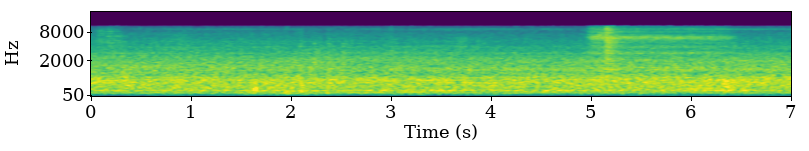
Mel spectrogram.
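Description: Steady engine and running noise of a diesel railcar heard from inside the cabin as it comes to a halt. About five seconds in there is a brief high-pitched hiss.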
